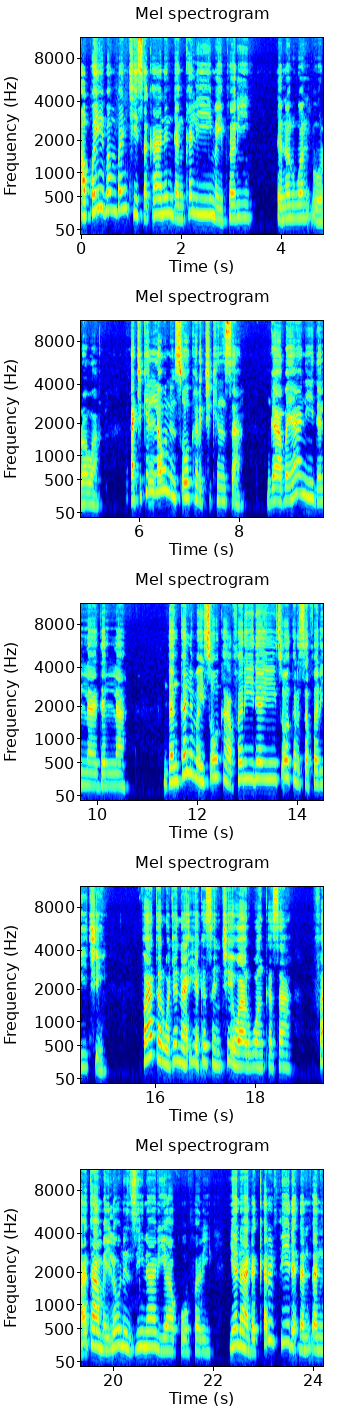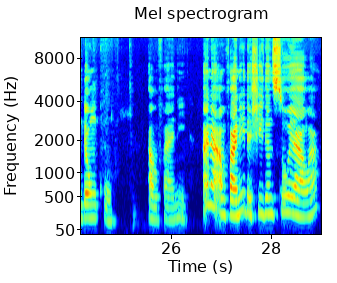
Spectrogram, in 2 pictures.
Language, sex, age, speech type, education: Hausa, female, 30-45, spontaneous, primary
